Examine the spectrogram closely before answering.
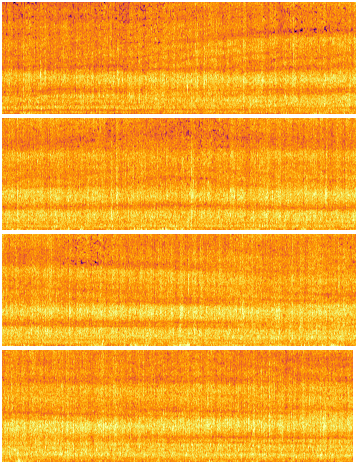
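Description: Water gushing steadily from a borewell pump's outlet pipe into an irrigation channel, a constant rushing noise, with irregular low thumps from about six seconds in.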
